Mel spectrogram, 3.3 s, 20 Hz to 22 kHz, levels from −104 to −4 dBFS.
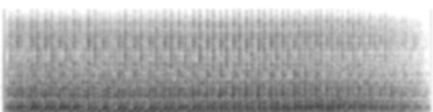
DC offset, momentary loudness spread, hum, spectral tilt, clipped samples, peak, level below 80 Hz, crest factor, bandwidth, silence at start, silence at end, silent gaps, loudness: under 0.1%; 5 LU; none; -5.5 dB/octave; under 0.1%; -20 dBFS; -48 dBFS; 14 dB; 15 kHz; 0 s; 0.1 s; none; -34 LUFS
